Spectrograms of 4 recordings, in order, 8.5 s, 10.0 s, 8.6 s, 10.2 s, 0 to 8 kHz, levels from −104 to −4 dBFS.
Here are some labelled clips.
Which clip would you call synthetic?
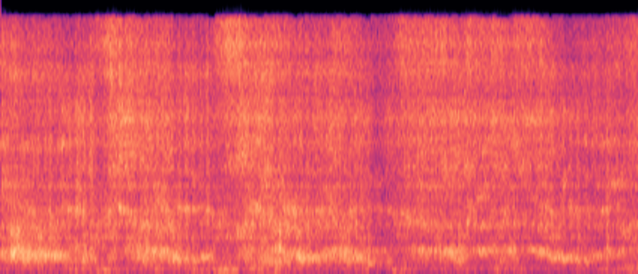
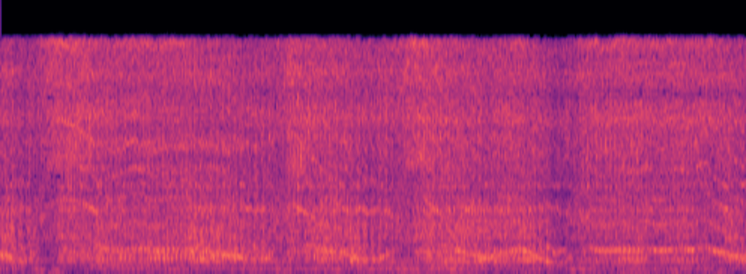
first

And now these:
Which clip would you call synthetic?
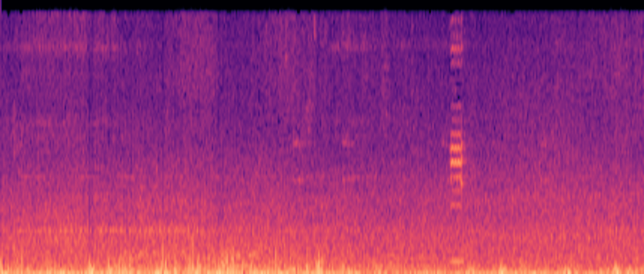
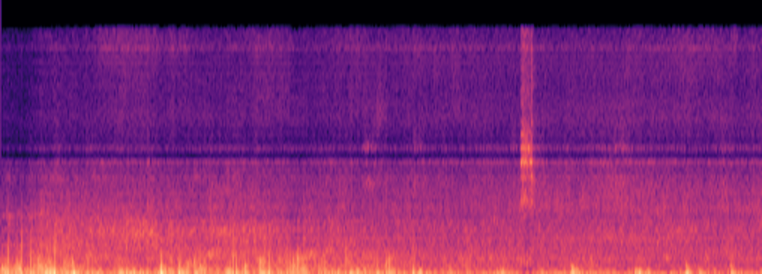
second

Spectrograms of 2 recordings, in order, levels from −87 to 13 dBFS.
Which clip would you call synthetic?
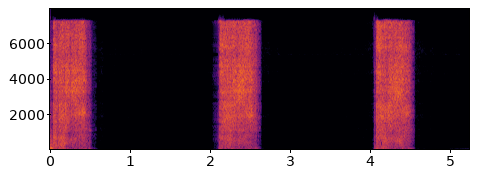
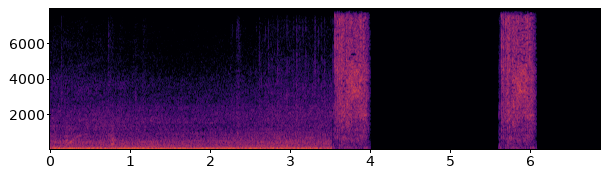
first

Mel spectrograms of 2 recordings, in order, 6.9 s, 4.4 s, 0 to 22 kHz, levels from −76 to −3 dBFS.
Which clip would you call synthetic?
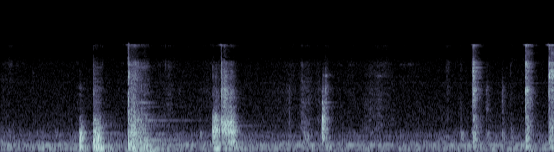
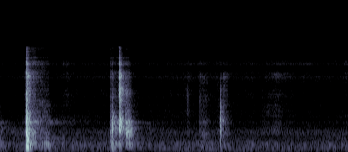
second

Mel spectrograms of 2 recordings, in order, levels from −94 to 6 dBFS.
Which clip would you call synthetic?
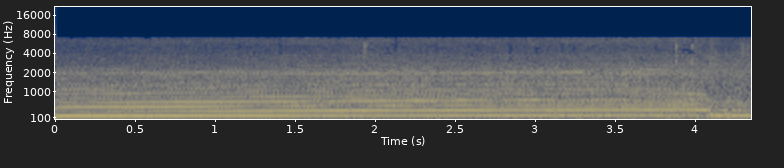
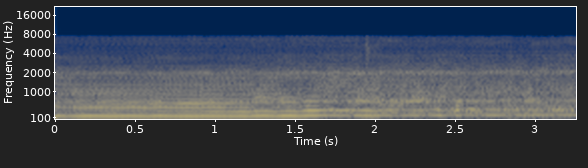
second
